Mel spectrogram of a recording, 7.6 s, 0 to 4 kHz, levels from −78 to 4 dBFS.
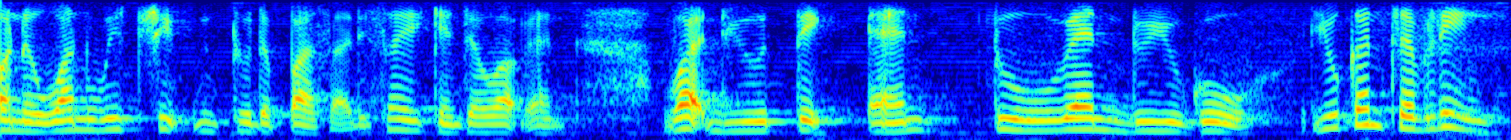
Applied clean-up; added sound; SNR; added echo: none; none; none; none.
